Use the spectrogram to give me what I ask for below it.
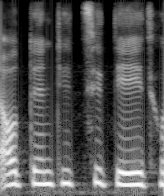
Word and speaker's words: Authentizität: Er verliert seinen Charme, seine Ecken, seine Eigenheiten und vor allem die Authentizität. Heute ist richtig ausgesprochen. – Authentizität. Das ist yes, einmal richtig.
